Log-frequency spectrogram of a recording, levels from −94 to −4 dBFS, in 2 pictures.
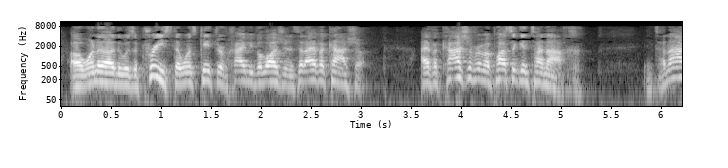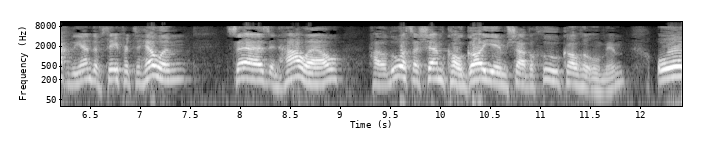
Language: English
